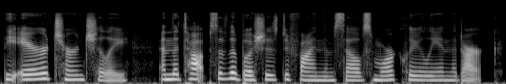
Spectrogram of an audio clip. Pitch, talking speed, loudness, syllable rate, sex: 210 Hz, 200 wpm, -19 LUFS, 5.3 syllables/s, female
